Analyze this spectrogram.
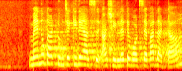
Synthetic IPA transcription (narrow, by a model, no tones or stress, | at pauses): mɛnukaʈ̚t̪umt͡ɕẽkit̪ẽasaɕilːẽt̪eʋɔʈsɛpaɾd̪aɽʈa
